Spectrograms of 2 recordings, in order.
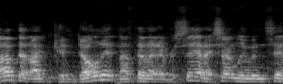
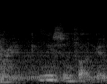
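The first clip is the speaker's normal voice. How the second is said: muttered Tuvok; 15 dB quieter, much faster than usual. Retold or imitated. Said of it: "he walks over".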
